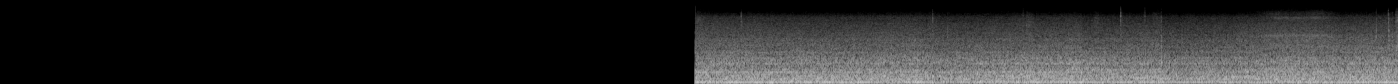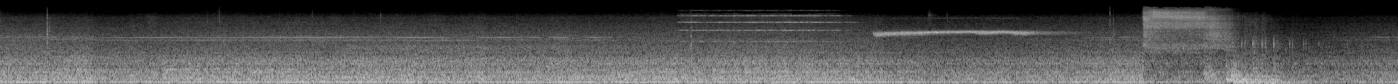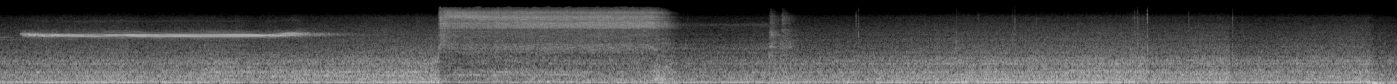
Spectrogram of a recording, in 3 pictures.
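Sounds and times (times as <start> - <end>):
train rumble and low hum: 7.0 - 41.9
short high-pitched tones: 20.8 - 24.3
compressed air hissing: 25.4 - 26.3, 32.4 - 34.8.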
